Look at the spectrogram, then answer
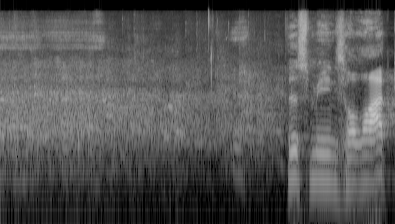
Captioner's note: audience laughing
